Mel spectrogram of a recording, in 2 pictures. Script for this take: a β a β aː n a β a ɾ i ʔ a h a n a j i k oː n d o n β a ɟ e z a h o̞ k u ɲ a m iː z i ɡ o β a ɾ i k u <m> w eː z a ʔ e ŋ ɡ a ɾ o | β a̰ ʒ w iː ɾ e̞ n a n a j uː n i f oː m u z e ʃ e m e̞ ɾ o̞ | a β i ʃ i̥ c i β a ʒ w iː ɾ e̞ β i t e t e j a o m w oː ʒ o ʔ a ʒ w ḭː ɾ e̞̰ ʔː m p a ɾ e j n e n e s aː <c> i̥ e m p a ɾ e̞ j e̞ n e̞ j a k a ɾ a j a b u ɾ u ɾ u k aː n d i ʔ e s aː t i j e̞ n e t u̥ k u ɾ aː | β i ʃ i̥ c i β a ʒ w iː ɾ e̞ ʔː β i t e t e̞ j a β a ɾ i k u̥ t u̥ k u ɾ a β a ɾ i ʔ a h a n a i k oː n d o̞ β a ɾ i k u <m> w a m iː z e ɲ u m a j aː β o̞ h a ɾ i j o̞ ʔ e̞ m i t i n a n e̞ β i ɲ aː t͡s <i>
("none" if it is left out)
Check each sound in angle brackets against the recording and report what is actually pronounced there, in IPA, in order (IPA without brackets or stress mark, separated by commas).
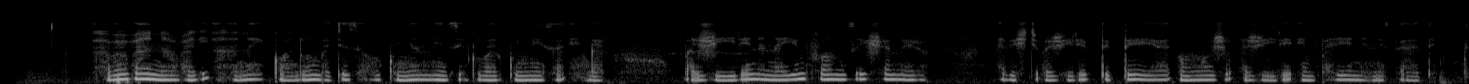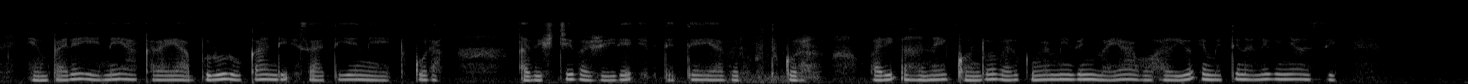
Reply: ɲ, t, ɲ, i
